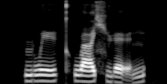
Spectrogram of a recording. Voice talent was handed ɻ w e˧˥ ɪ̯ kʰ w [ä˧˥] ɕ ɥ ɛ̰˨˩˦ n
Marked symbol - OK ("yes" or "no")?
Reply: yes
